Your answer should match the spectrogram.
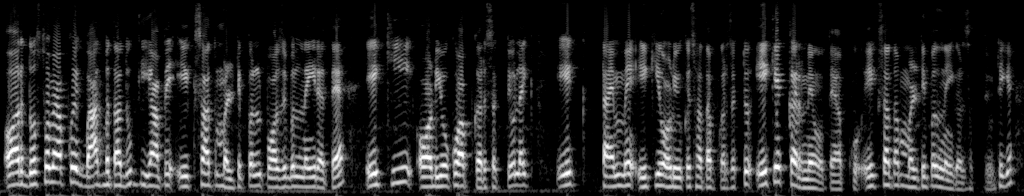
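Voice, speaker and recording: A man's voice: a little high, normal speed, few pauses. A man with an Indian accent hosting a casual step-by-step app tutorial, conversational and often checking in with listeners. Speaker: tutorial host.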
